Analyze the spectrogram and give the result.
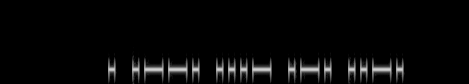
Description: Morse code, heard as a keyed tone, about 20 wpm, 700 Hz. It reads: EPVRF
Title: Code Groups - 5 Letters - 20wpm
